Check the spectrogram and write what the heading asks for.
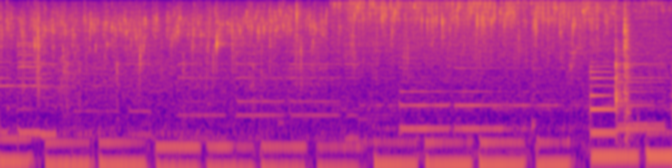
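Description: Eggplant strips sizzling and crackling in hot oil in a non-stick wok, under background music. About six seconds in, a sharp clatter as a glass lid is set on the wok.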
